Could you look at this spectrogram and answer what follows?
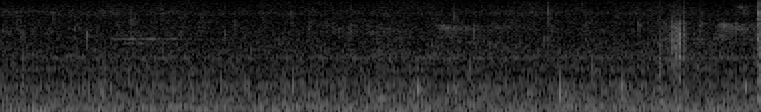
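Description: Mutton curry in a pot simmers with its water cooking down, a low bubbling patter that runs steadily throughout, faint and close, with a small knock near the end.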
